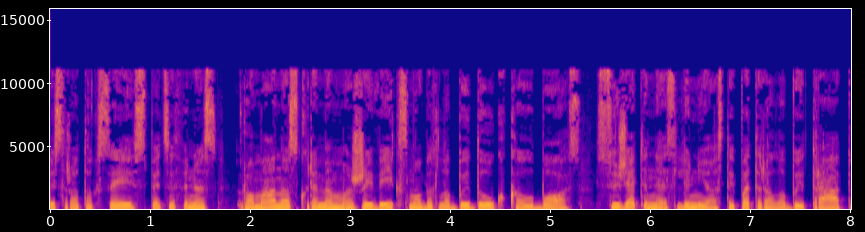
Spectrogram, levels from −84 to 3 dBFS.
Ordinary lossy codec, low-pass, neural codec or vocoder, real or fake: MP3, 48 kbps; 14.4 kHz; vocoder, 44.1 kHz, 128 mel bands every 256 samples, BigVGAN v2; fake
